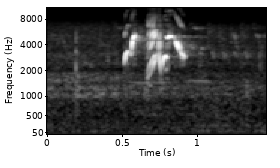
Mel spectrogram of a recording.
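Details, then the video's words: Baby European goldfinch from captive breeding gives a single quick cluster of bright, chattering high notes lasting under half a second, with a faint steady hiss behind. "Καρδερίνα εκτροφής μωρό (Goldfinch carduelis baby"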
